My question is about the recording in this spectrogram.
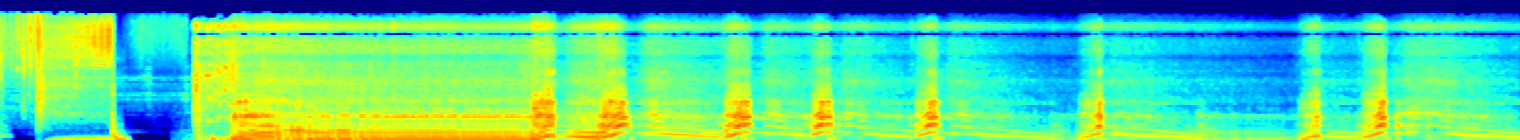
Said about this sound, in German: Falls ihr es noch nicht mitbekommen habt, das ist ein Saugmotor. Haben wir, glaube ich, noch gar nicht erwähnt an der Stelle. Ja, der will gedreht werden.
